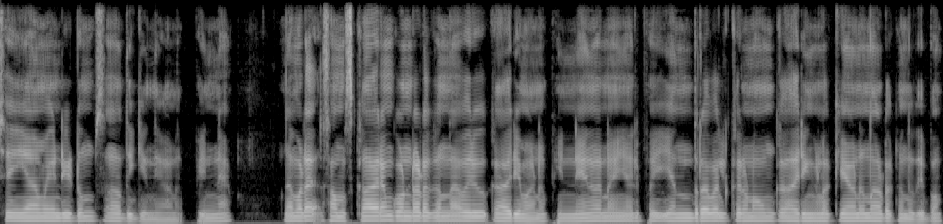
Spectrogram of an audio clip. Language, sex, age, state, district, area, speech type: Malayalam, male, 18-30, Kerala, Kozhikode, urban, spontaneous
